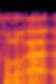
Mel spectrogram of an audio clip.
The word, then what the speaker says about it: Honorat: Ähm, äh, Frank Honorat oder Honorar, wie weiß, weiß nicht, wie er ausgesprochen wird, mit stummem T. – Ja, genau, Frank Honorat äh, scheitert dann an Nübel, ähm, war dabei wohl knapp im Abseits.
